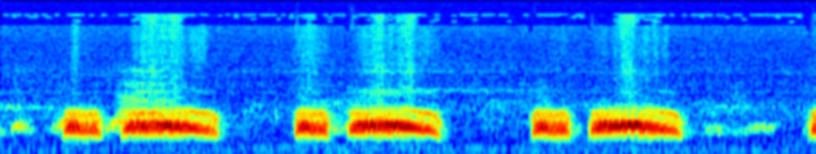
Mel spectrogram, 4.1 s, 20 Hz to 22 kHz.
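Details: Repeated coo of a spotted dove meant to stir up a male: brief low note then a longer steady hollow coo, phrases roughly every 1.2 seconds, with no other sounds.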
